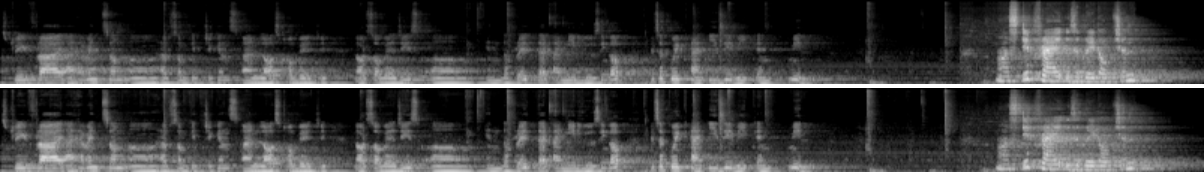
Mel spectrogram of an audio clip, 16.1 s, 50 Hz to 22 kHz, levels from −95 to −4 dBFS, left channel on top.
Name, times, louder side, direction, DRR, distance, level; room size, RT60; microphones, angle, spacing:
voice 1, 0.2-4.4 4.7-8.3 8.7-10.8 11.6-11.7, right 3 dB, 45° right, 8 dB, 0.8 m, -32 dB
voice 2, 13.3-15.2, left 3 dB, 50° left, 3 dB, 2.0 m, -24 dB
24.5 x 21.5 x 8.9 m, 2.3 s
head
